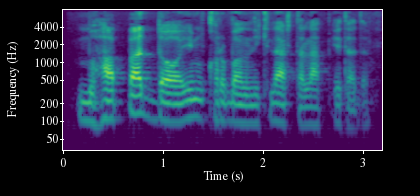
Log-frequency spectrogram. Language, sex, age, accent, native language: Uzbek, male, 18-24, Toshkent viloyati, Uzbek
